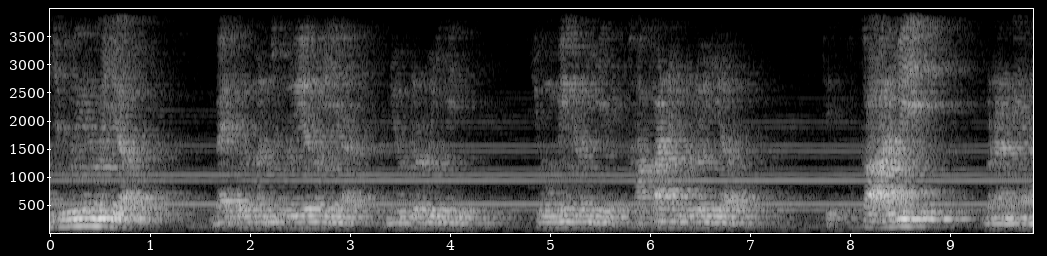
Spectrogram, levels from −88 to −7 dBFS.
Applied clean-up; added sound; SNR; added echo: none; Wind instrument, woodwind instrument; 16 dB; reverberation time 1.2 s.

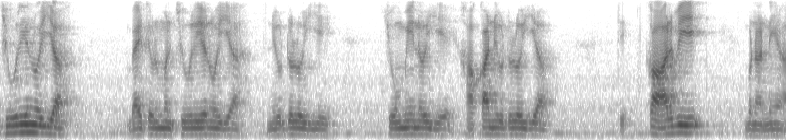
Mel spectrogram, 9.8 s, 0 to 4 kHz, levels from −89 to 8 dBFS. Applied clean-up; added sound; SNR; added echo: none; none; none; none.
